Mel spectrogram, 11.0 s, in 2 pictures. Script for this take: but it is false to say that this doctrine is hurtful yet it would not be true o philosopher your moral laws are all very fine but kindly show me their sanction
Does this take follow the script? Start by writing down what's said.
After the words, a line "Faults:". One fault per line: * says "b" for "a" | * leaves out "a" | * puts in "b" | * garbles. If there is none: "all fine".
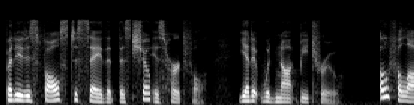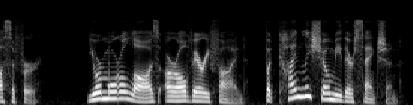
but it is false to say that this show is hurtful yet it would not be true o philosopher your moral laws are all very fine but kindly show me their sanction
Faults:
* says "show" for "doctrine"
